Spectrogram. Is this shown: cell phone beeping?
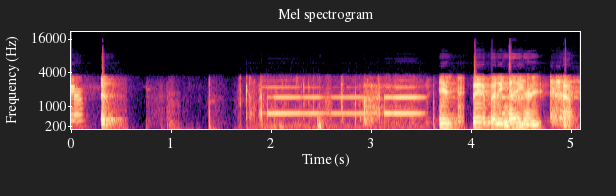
yes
